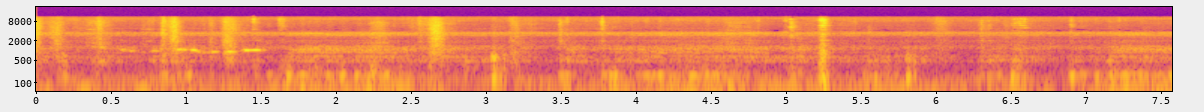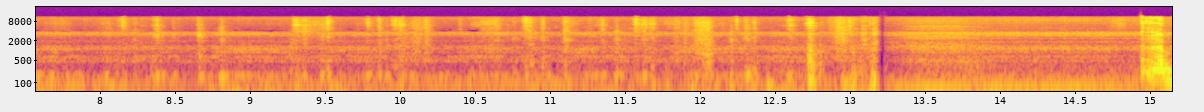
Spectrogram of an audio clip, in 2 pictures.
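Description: Scattered light clicks and taps of small metal engine parts and a hand tool being handled while a bushing is fitted to a Sea-Doo 951 engine's flywheel side, with a brief faint squeak about a second in.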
